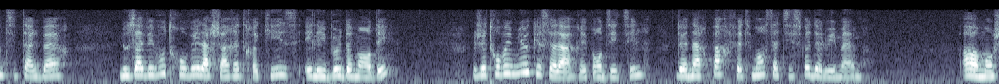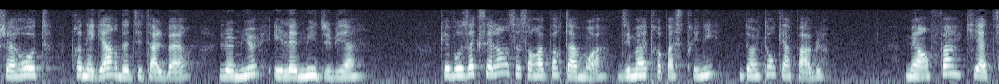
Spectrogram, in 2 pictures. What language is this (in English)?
French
